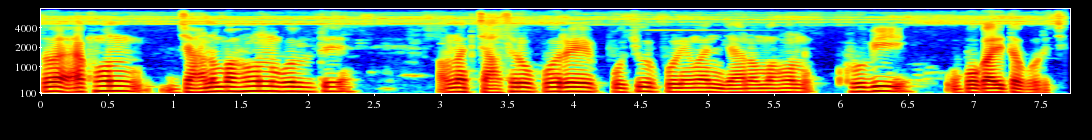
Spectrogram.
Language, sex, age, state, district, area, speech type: Bengali, male, 18-30, West Bengal, Paschim Medinipur, rural, spontaneous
